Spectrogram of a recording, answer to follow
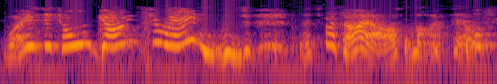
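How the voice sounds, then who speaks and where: A woman's voice: very high voice, wildly swooping pitch, a little slow, over a noisy crowd, heavily acted. An actress playing a flustered, plaintive, theatrically bewildered woman in an old-time radio drama. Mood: flustered, lamenting. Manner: plaintive, fluttery. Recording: dull old radio recording.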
